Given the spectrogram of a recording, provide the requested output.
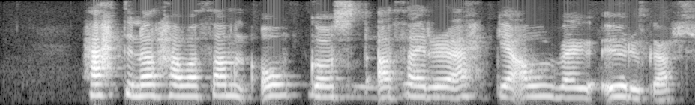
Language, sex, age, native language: Icelandic, female, 13, Icelandic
